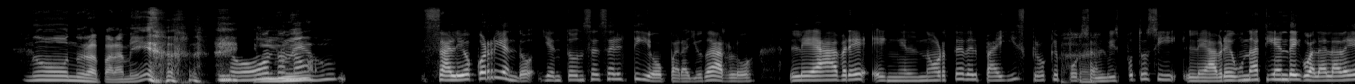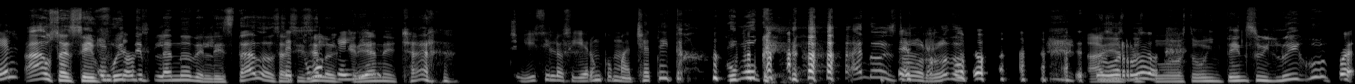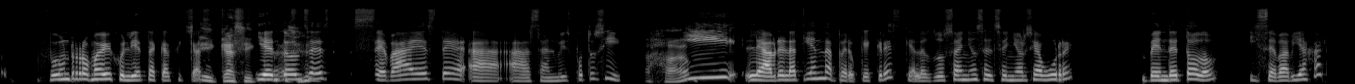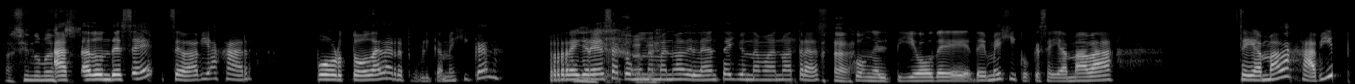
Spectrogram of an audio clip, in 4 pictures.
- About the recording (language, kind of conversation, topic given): Spanish, podcast, ¿De qué historias de migración te han hablado tus mayores?
- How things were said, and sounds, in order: laugh; other noise; chuckle; laughing while speaking: "que? Ah"; laugh; laughing while speaking: "y todo, les juro, estuvo rudo"; laughing while speaking: "casi"; chuckle; tapping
